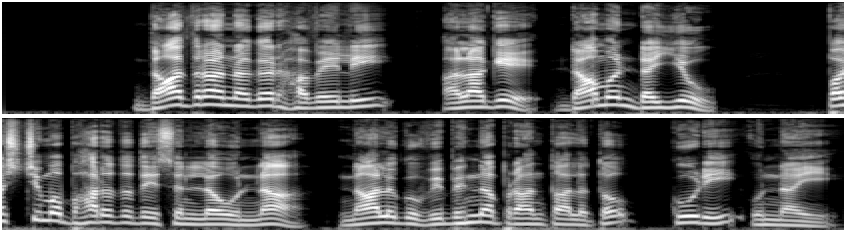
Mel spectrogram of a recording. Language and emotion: Telugu, neutral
